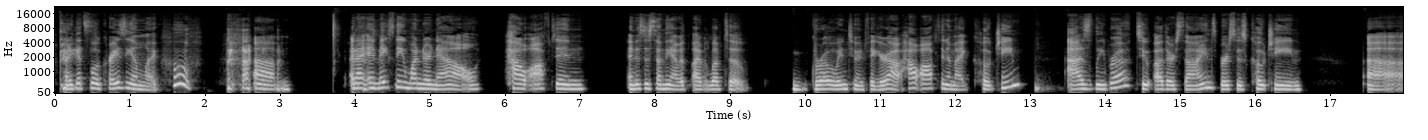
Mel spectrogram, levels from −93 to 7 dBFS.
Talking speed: 155 wpm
